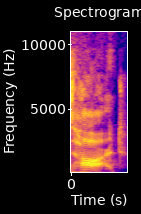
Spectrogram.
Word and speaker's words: hard: The job is hard. This job is hard. The job is hard. Faut accentuer H là. Pas dire had tout. Faut prononcer R là. Hard.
